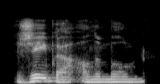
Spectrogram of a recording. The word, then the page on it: zebra-anemoon: ze·bra·ane·moon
